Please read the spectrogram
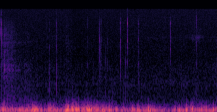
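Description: Wind buffeting the microphone outdoors, an uneven low rumble, with a scatter of faint light clicks from handling the camera's controls.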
